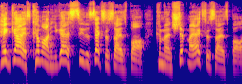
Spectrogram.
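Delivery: obnoxious, in-your-face, pushy salesman voice. Recapping a show, retelling a character distracting people at the dock, in a put-on obnoxious salesman voice. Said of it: "in character as the obnoxious like guy who sells exercise equipment".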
